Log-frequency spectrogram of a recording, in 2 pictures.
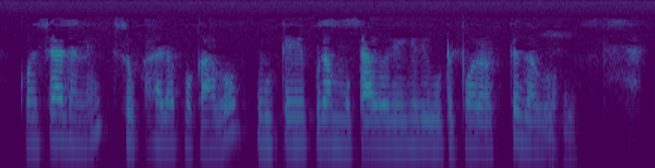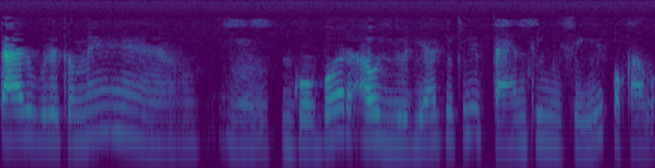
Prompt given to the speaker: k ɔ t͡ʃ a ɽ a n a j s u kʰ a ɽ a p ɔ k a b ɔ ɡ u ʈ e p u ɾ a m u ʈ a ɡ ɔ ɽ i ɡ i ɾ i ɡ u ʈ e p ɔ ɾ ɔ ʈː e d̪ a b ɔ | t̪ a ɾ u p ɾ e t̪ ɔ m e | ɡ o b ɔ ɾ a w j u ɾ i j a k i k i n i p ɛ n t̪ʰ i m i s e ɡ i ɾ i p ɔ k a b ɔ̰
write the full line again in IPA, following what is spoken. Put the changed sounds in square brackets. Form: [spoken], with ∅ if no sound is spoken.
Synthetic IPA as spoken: k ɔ t͡ʃ a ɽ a n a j s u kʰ a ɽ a p ɔ k a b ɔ ɡ u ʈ e p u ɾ a m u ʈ a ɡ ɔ [ɾ] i ɡ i ɾ i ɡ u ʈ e p ɔ ɾ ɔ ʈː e d̪ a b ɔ | t̪ a ɾ u p ɾ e t̪ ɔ m e | ɡ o b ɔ ɾ a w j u ɾ i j a k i k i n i p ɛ n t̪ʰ i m i s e ɡ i ɾ i p ɔ k a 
